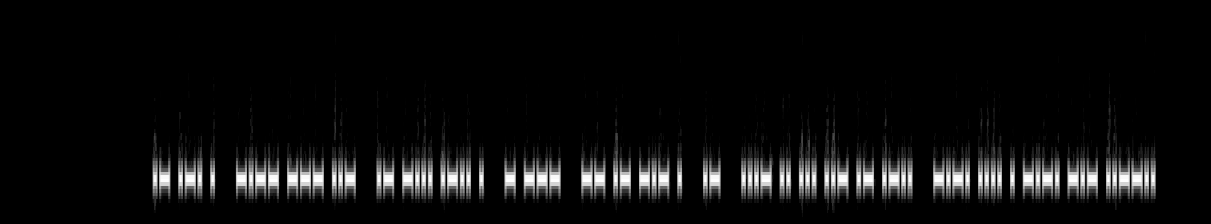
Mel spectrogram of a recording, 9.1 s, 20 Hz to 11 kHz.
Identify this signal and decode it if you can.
Morse code, heard as a keyed tone, about 50 wpm, 700 Hz. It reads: ARE YOU ABLE TO MAKE A VISUAL CHECK?
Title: Sentences from Top 1000 Words - Review Part 6 - 50wpm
